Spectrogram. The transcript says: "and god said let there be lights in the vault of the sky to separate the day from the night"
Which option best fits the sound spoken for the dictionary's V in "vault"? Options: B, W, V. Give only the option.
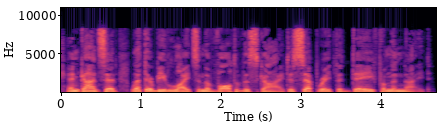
V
